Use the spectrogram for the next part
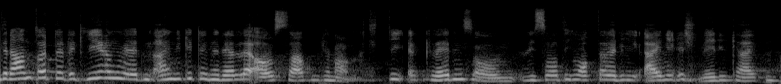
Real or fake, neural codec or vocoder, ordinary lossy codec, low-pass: fake; codec, 44.1 kHz, 2.6 kbps, DAC; Opus, 64 kbps; 14.4 kHz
